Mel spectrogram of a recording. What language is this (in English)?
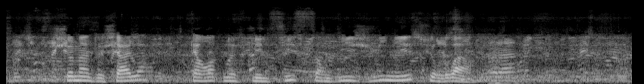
French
